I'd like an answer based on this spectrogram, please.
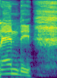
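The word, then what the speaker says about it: Andi: One's pronounced Audie, the other one Andy.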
